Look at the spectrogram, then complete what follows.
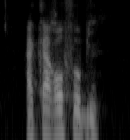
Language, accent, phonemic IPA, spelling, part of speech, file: French, France, /a.ka.ʁɔ.fɔ.bi/, acarophobie, noun, LL-Q150 (fra)-acarophobie.wav
- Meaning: acarophobia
